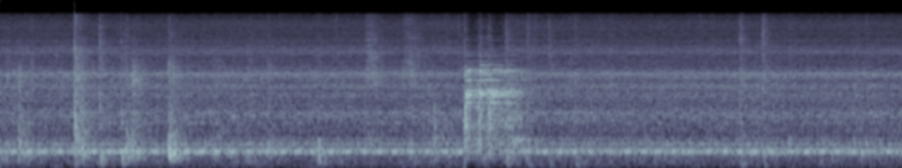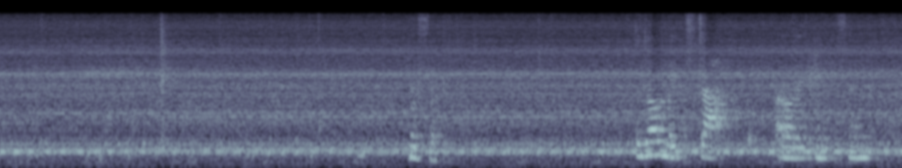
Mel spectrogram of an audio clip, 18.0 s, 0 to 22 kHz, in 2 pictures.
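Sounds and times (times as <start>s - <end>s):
stand mixer motor humming: 0.0s - 18.0s
dishes clattering: 4.6s - 5.3s.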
